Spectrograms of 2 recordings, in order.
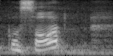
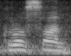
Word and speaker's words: croissant: Ayon pa nga sa kasama nila, ang hirap palang banggitin yan, kusot. Ngayon, sabi ni Katrina, hindi kusot, croissant.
